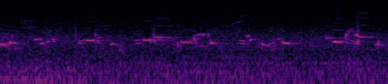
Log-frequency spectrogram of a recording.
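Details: Magpie calling close by: quick run of clear, flute-like whistles and gurgles, evenly spaced, filling the whole moment.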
